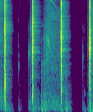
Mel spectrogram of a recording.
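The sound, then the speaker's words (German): Four sharp hand claps at a steady, slightly uneven pace of about one every half second, imitating an audience clapping along out of time while a drummer plays to a click track in his ear. No one speaks. “Aber für dich muss doch auch Horror sein als Drummer, wenn das Publikum mitklatscht und du hast einen Klick im Ohr.”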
